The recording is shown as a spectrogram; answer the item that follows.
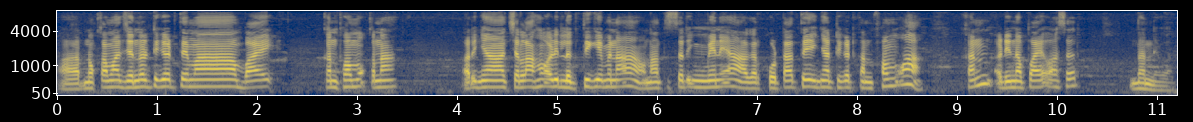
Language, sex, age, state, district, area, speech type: Santali, male, 45-60, Jharkhand, Bokaro, rural, spontaneous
